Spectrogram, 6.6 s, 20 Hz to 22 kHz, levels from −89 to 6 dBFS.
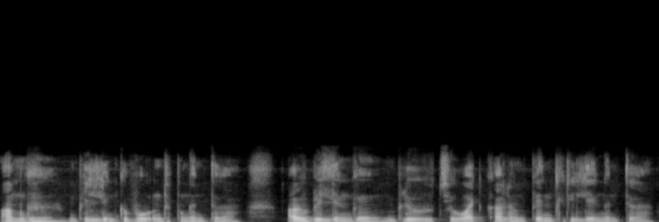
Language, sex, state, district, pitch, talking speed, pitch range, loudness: Wancho, male, Arunachal Pradesh, Longding, 115 Hz, 190 wpm, 110-125 Hz, -23 LUFS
